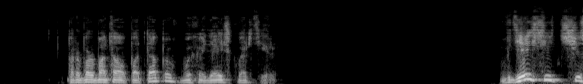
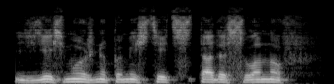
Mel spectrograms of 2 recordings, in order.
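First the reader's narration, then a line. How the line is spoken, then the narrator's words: Grumbled. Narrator (Russian): проворчал Дронго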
